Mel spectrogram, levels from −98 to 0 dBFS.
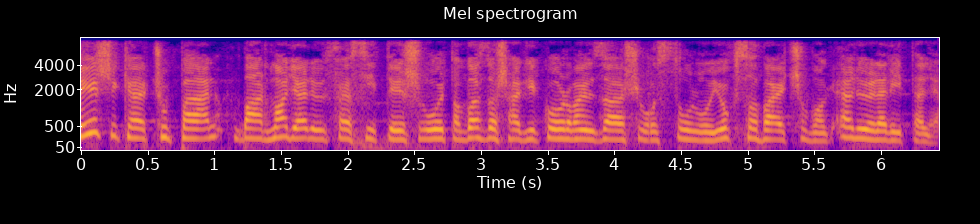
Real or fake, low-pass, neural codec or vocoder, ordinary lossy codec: fake; 7.2 kHz; codec, 16 kHz, 2 kbps, FunCodec, trained on Chinese and English, 25 frames a second; none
